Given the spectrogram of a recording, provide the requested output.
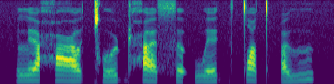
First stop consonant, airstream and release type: click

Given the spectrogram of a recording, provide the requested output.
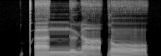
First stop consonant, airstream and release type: ejective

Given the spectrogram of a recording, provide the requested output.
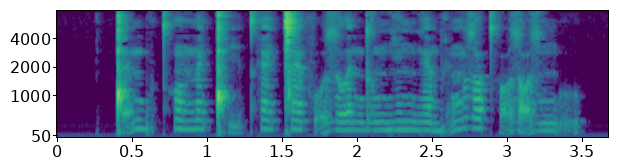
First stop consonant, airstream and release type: click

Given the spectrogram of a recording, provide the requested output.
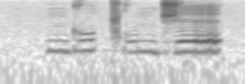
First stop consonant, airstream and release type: plain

